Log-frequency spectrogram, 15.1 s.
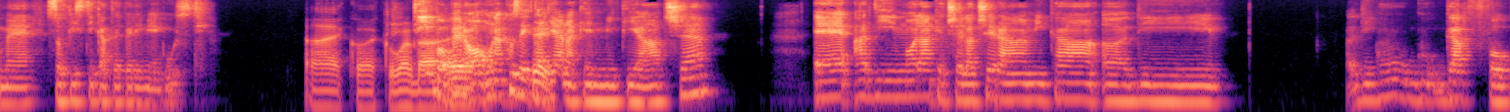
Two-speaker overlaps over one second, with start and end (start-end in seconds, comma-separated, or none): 4.1-5.7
